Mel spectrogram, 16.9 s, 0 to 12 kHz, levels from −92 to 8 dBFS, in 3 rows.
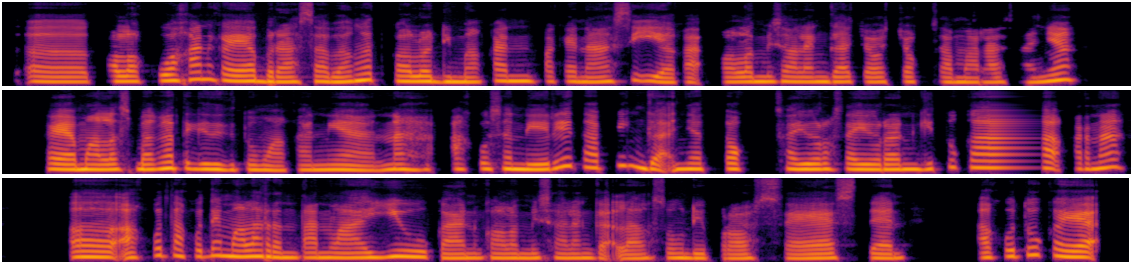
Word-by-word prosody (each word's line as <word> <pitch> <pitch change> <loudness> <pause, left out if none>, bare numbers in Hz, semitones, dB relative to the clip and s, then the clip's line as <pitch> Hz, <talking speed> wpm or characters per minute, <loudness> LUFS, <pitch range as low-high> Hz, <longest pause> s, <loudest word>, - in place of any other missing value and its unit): eee, 190 -1 -1
kalau 205 0 +1
kuah 235 0 +1
kan 285 - +1
kayak 215 -2 +4
berasa 190 +1 0
banget 230 +7 +3
kalau 205 -1 +4
dimakan 195 +3 +1
pakai 200 0 -7
nasi 200 +4 -2
ya, - - 0
Kak, 175 - -8
kalau 185 +1 -2
misalnya 195 -1 0
nggak 190 0 -3
cocok 190 0 -7
sama 180 -1 -3
rasanya 180 +8 -1 0.5
kayak 205 -2 +5
males 200 0 +3
banget 225 +5 +5
gitu 205 -3 +1
makannya. 185 0 0
Nah 200 -1 0
aku 215 +1 -6
sendiri 215 +7 +4
tapi 295 +5 -4
nggak 215 -2 -1
nyetok 220 0 0 0.2
sayur-sayuran 210 -1 +3
gitu, 220 +8 -5
Kak, 265 -2 0
karena 255 +6 0 0.4
eee, 220 -1 +4
aku 200 +8 -2
takutnya 255 +1 -3
malah 240 0 +5
rentan 195 -1 +1
layu 200 +4 +3
kan 175 -1 -1
kalau 180 -1 -2
misalnya 180 0 -2
nggak 165 - -7
langsung 175 +3 -2
diproses 170 0 -3
dan 180 0 -2 0.3
aku 200 +5 -3
tuh 300 - -2
kayak, 225 -4 +5
200 Hz, 175 wpm, -19 LUFS, 185-220 Hz, 0.5 s, kayak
